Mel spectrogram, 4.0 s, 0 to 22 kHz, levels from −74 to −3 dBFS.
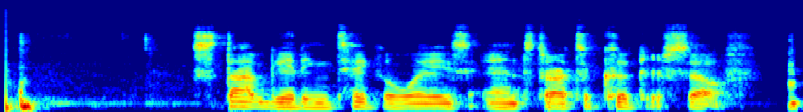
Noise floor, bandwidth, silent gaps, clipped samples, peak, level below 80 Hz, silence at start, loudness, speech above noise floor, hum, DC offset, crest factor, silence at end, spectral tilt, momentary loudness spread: -53 dBFS; 10 kHz; none; under 0.1%; -8 dBFS; -54 dBFS; 0 s; -25 LUFS; 28 dB; none; under 0.1%; 18 dB; 0 s; -5 dB/octave; 4 LU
